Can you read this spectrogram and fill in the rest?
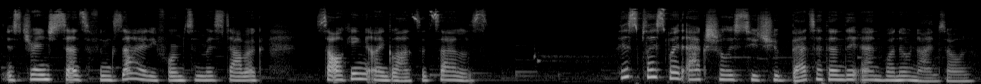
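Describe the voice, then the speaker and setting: A woman playing a sincere, easily flustered young heroine, narrating and speaking in a romance story with soft expression. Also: medium pitch, a little slow, natural voice. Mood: earnest. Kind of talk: first-person narration and dialogue in a romance story. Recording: music behind the voice.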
